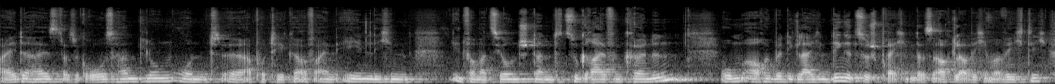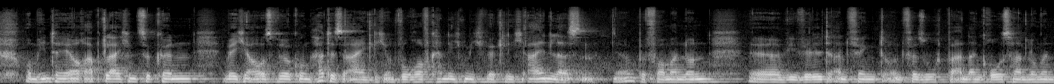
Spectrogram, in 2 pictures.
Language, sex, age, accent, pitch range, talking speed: German, male, 50-69, German, 115-130 Hz, 170 wpm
